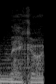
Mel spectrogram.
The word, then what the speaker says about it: Mako: just like even though we now know from this remake that's pronounced Mok oh it's always gonna be Mako to mate I'll never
